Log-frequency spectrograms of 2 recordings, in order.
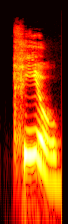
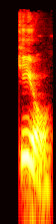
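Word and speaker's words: Keough: Wird sie Kyo ausgesprochen oder wird das ausgesprochen? – Kyo. – Kyo, genau, erzähl mal.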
